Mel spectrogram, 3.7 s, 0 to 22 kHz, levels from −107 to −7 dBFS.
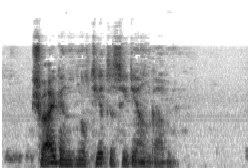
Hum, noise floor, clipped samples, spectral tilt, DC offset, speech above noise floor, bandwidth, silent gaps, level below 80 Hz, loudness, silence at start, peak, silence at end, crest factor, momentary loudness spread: none; -66 dBFS; under 0.1%; -4.5 dB/octave; under 0.1%; 47 dB; 9.6 kHz; none; -48 dBFS; -19 LUFS; 0.1 s; -2 dBFS; 1.1 s; 20 dB; 19 LU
